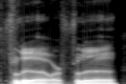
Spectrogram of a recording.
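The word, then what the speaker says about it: Fløe: And then Cecilia Fleu, it's F-L-O with a line through it and then an E. I believe I'm pronouncing it right, Fleu, with 11 goals.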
